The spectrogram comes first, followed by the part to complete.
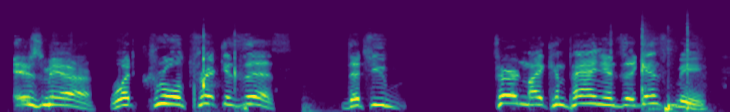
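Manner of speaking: furious raging shout, very high-pitched. Voicing a raging barbarian attacking a former companion: raging yell. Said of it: "he's gonna yell".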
